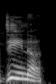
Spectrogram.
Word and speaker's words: Dina: Dina.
